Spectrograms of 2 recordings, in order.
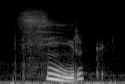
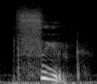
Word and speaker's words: цирк: Vowel И shows that consonant before must be soft but Ц is always hard, so we pronunciate this word . Not but . Hard Ц.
